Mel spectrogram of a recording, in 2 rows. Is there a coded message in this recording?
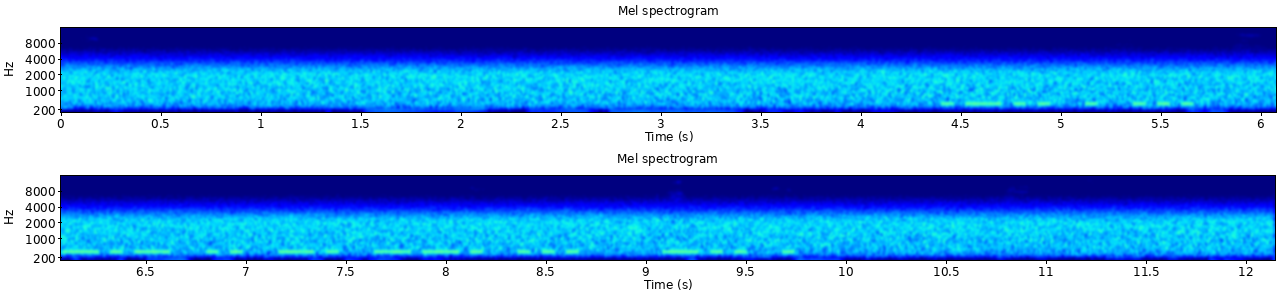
Yes: Morse code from 4.3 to 9.8 s, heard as a keyed tone, machine-sent, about 20 wpm, 460 Hz, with heavy radio static. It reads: LES KINGS DE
